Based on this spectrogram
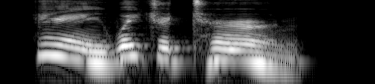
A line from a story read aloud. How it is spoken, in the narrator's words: shouted an elderly lady in English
